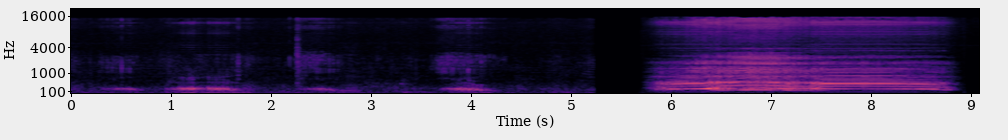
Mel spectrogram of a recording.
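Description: Several low, throaty grunts come in short bursts from a plains bison. After a brief pause comes a sustained, rough-edged bellow that holds steady for about three seconds before cutting off.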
